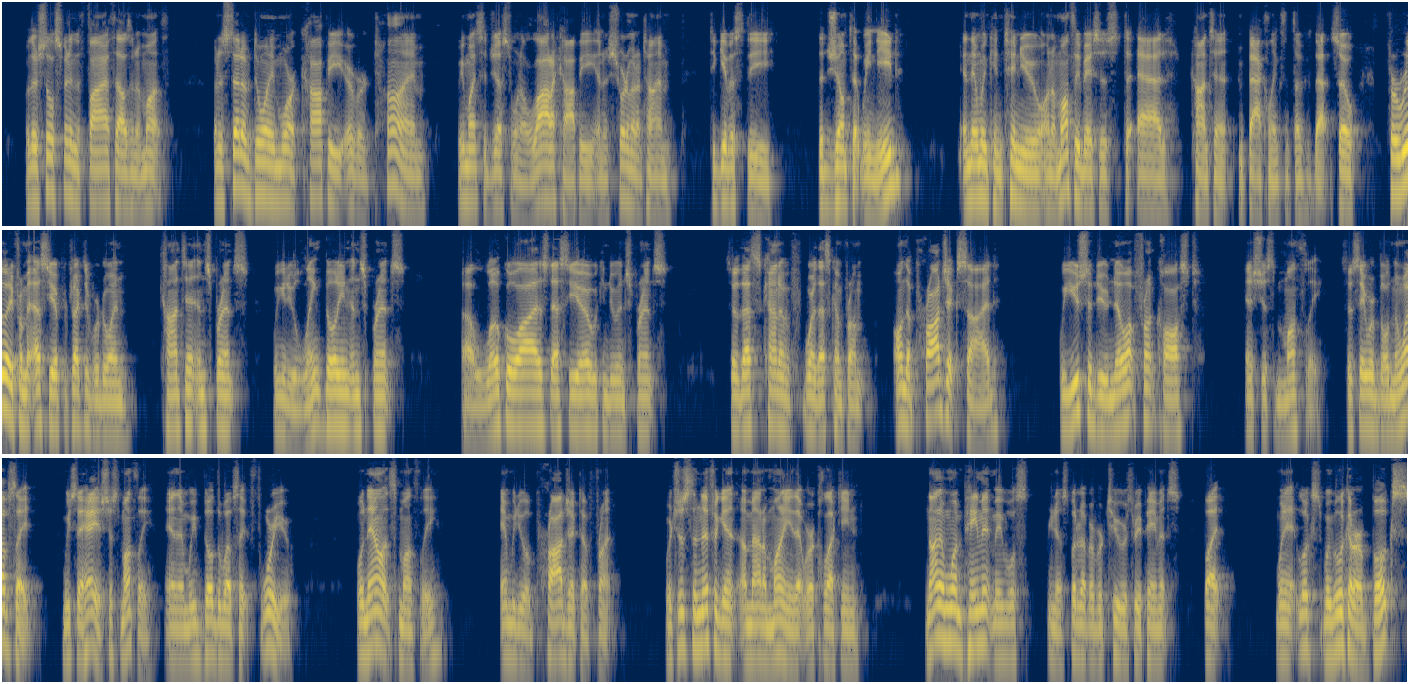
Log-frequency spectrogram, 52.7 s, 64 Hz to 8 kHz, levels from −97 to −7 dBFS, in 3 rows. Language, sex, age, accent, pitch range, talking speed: English, male, 40-59, American, 100-125 Hz, 195 wpm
